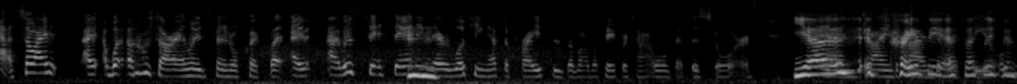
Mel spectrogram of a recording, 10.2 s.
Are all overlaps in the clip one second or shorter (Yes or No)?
No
